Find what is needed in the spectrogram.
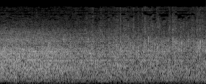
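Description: Theatre audience applauding steadily, with laughter mixed in.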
